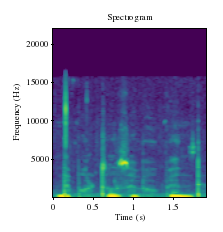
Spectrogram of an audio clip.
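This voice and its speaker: A woman whispering in a breathy, gentle, conspiratorial way, playing a secretive ancient witch in an ASMR fantasy roleplay. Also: a little high, fairly even intonation, takes it slowly, a little hiss or hum. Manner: gentle, conspiratorial, addressing the listener as an assistant. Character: secretive ancient witch priestess researching magical potion plants.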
